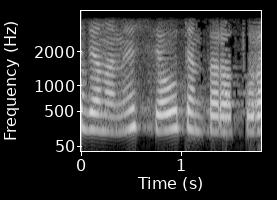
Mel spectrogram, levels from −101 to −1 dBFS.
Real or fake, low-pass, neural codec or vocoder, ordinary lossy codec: real; 3.6 kHz; none; AAC, 16 kbps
